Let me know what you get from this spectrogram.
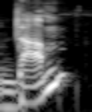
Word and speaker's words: Dumb: Bei Wörtern, die Buchstabenkombination MB enthalten, vor allem am Ende, wird das B nicht ausgesprochen. Der Nirvana-Song heißt also Dumb, der Stones-Song Under My Thumb.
